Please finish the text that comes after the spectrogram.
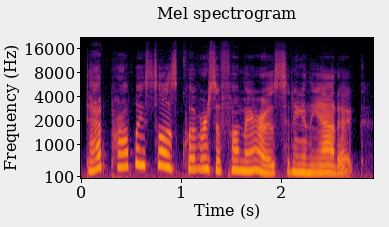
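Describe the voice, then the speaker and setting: A woman's voice: high voice, sing-song, quick pace, a little mellow, dry recording. A woman playing an affectionate, teasing girlfriend who soothes a nervous partner in an intimate ASMR roleplay. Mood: warmly amused. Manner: tender, playful, teasing, reassuring.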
